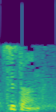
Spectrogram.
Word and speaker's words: Suisun: Came to our club from the Fairfield, California, Suisun. Is that how you pronounce it? – Suisun.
